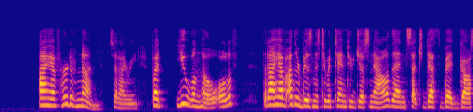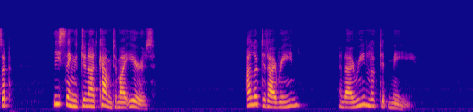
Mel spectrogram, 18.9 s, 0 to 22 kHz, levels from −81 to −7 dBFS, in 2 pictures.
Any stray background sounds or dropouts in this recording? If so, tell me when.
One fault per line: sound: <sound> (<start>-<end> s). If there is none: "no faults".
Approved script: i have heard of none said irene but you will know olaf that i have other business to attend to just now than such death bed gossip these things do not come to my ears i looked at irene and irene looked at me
no faults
